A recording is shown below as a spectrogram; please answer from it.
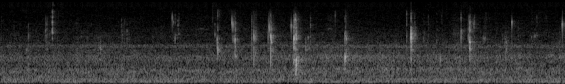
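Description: Chewing of a chocolate protein bar close to the mic: a series of small crunchy, sticky bites spaced irregularly over a quiet background, no talk.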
